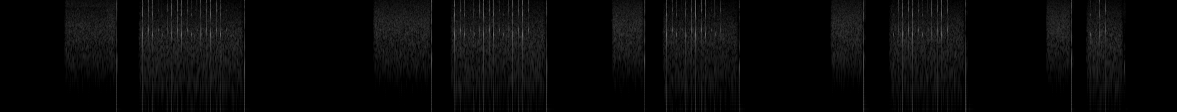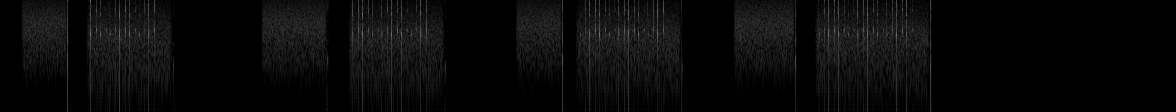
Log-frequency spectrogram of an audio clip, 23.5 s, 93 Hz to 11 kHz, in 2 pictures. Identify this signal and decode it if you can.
Pulse dialling, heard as a rotary dial, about 10 pulses a second. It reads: 9 8 6 6 2 7 8 9 0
